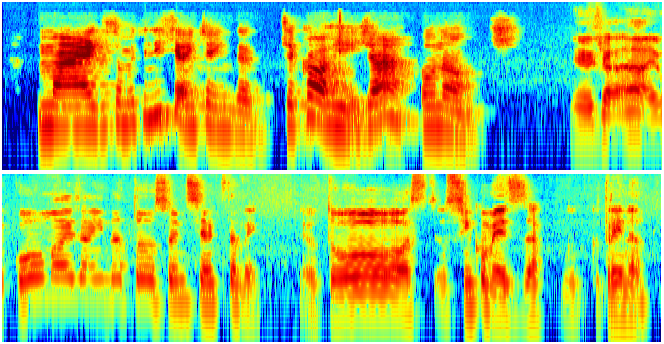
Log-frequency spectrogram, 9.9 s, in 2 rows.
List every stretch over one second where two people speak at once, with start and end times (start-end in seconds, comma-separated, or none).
none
